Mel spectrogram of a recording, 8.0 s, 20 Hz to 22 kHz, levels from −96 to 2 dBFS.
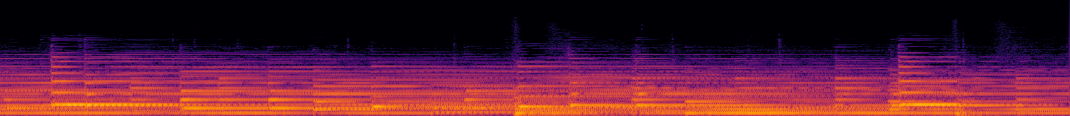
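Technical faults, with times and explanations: Nothing stood out on listening.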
